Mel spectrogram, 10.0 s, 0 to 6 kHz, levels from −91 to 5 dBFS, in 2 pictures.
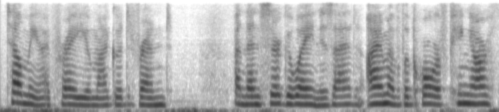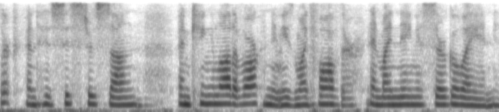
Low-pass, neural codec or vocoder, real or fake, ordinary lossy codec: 5.4 kHz; codec, 16 kHz in and 24 kHz out, 0.4 kbps, LongCat-Audio-Codec, fine tuned four codebook decoder; fake; MP3, 48 kbps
